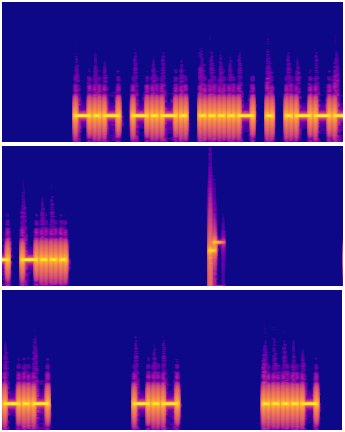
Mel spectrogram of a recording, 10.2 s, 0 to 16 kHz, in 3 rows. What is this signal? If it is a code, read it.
Morse code, heard as a keyed tone, about 25 wpm, spaced as for 16 wpm, 700 Hz. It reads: KC4EJB KK4
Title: USA Call Signs - 6 Characters - 6x Character Spacing - 25wpm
